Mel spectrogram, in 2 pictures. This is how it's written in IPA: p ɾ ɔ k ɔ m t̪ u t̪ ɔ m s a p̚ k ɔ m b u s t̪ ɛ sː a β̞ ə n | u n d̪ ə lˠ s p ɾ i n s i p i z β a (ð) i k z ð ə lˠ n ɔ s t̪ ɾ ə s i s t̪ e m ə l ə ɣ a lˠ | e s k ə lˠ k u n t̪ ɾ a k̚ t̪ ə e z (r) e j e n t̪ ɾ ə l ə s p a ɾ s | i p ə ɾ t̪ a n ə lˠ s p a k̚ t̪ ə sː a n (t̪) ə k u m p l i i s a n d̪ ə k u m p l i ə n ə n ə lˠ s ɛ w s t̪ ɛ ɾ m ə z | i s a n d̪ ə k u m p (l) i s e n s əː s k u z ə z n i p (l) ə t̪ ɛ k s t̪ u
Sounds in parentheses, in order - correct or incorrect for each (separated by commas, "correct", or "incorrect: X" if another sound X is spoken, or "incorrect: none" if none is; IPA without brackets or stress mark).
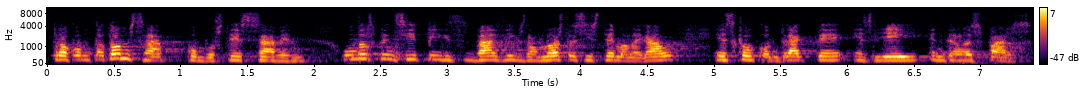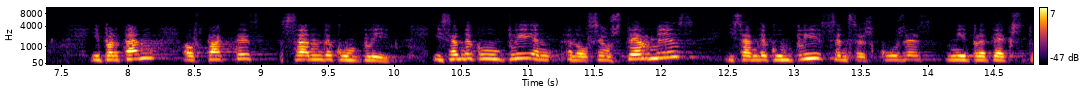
incorrect: z, incorrect: ʎ, incorrect: d̪, correct, incorrect: ɾ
